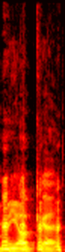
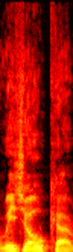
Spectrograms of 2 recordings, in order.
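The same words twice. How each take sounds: First: Rioja the Spanish way, J as a throaty H or K; correct Rioja. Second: Rioja with an English J, "ree-joker"; mispronounced Rioja. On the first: Shown as a demonstration. Wine seller showing how the wine should be said, correct Rioja. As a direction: say Rioja as "ree-okka", no English J. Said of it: "rather than Rioja". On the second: Retold or imitated. Wine seller mimicking customers who misread the label, mispronounced Rioja. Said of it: "or Rioja rather than Rio".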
